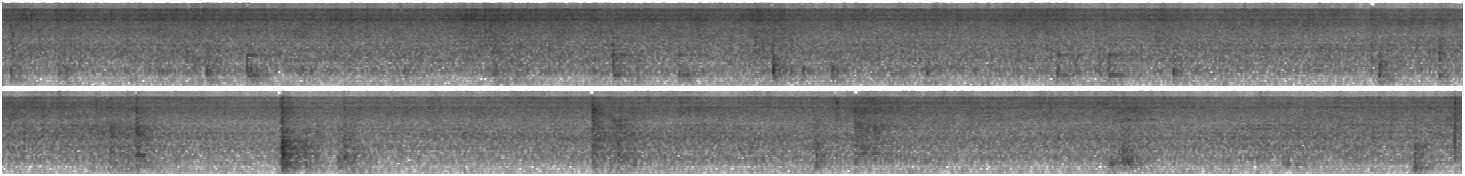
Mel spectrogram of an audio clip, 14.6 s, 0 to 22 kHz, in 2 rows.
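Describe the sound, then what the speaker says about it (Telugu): Onion and broad beans sizzle and fry in a pan with steady crackling, broken by repeated sharp clicks and scrapes of stirring, recorded close with no talking. "ఉల్లిపాయ 1 నిమిషం మగ్గనిచ్చాక చిక్కుడుకాయలు కూడా వేసుకున్నాం."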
